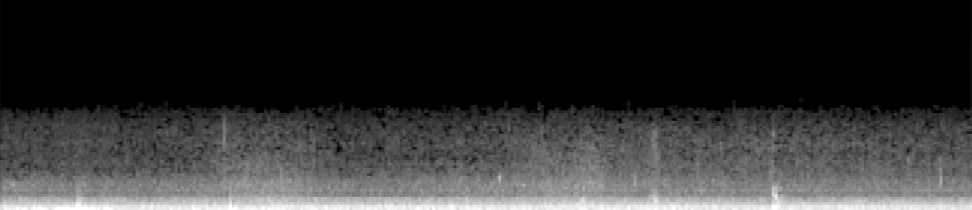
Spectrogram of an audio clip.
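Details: A loud vehicle drone with steady humming tones and occasional clicks and knocks, and no animal calls.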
